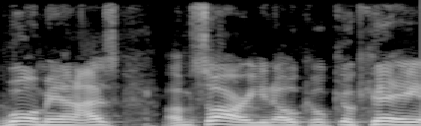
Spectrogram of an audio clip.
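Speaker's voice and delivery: flustered, stumbling stammer, backpedaling. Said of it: "he's stumbling his fucking words".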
